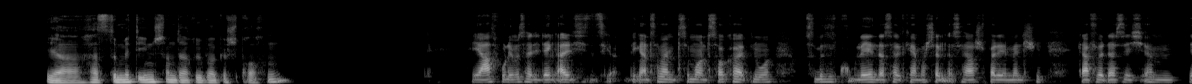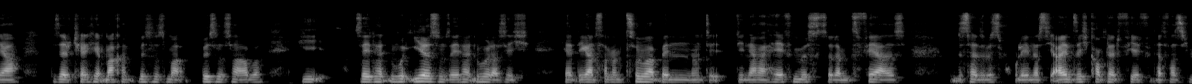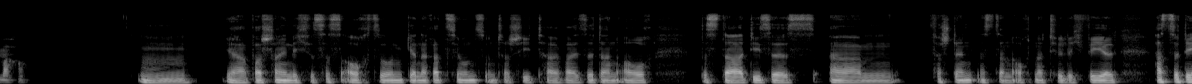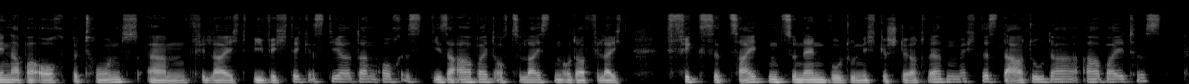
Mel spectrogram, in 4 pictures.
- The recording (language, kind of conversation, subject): German, advice, Wie kann ich Ablenkungen reduzieren, wenn ich mich lange auf eine Aufgabe konzentrieren muss?
- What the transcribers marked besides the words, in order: none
